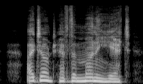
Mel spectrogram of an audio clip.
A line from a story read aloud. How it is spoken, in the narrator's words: she said quickly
